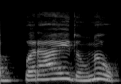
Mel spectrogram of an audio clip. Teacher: aí vira o flap T, né? Que para nós é um R.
